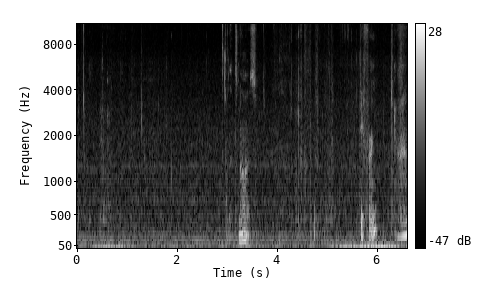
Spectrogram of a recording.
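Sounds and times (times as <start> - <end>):
munching thick dry turkey-and-stuffing-flavoured potato chips: 0.0 - 2.1, 2.9 - 5.7
speech: 3.2 - 3.7, 5.6 - 6.6.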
